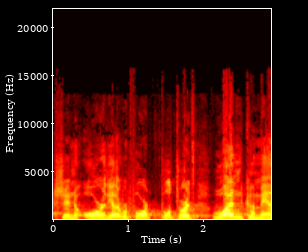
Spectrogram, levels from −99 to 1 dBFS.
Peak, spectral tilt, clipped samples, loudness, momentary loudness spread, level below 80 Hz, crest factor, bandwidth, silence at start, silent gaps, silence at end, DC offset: -2 dBFS; -5 dB/octave; under 0.1%; -20 LUFS; 9 LU; -60 dBFS; 18 dB; 11 kHz; 0 s; none; 0 s; under 0.1%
